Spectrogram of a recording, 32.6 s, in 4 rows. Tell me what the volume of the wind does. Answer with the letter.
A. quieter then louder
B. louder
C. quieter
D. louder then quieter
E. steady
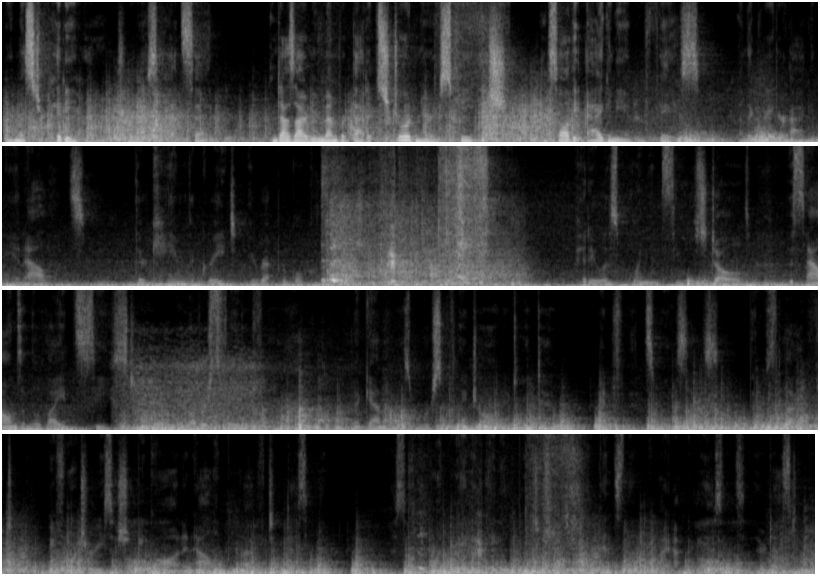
E.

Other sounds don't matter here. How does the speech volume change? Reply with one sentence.
The volume of the speech goes down.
